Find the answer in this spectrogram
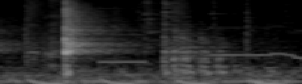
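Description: Background music with a steady beat, and a knife chopping through celery onto a cutting board, with one sharp chop about half a second in.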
